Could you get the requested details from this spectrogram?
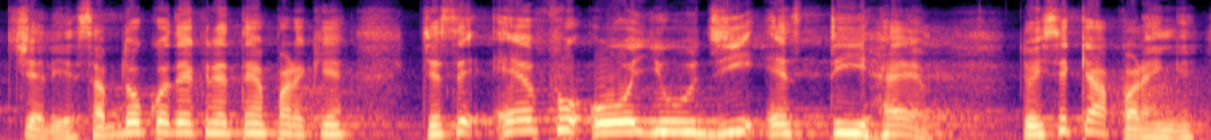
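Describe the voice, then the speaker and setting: A man teaching a classroom reading drill, his voice sitting fairly high. He asks the learners a question, then answers it himself and repeats the sound. The room gives his voice a long, ringing reverb. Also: lively intonation, normal speed. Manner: addresses learners as children and brother. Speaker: English teacher. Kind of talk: classroom phonics lesson.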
